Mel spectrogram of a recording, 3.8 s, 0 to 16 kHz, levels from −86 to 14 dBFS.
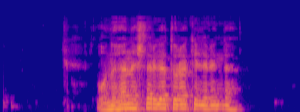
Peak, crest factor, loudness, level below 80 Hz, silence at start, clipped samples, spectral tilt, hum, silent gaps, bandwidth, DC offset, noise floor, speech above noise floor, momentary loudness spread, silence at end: -2 dBFS; 18 dB; -17 LUFS; -56 dBFS; 0.8 s; under 0.1%; -6.5 dB/octave; none; none; 9 kHz; under 0.1%; -79 dBFS; 62 dB; 10 LU; 0.75 s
